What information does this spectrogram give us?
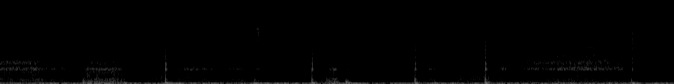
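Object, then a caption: Chalk stick on a slate chalkboard. A white chalk stick scratches across a black chalkboard in vertical strokes that form the letter H. Quiet, raspy scraping bursts alternate with short pauses, punctuated by sharp little taps as the chalk meets and leaves the board.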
